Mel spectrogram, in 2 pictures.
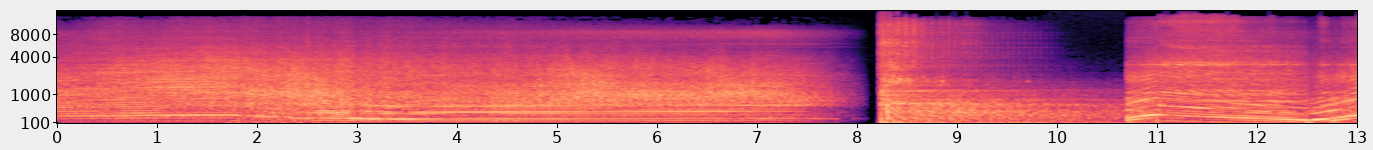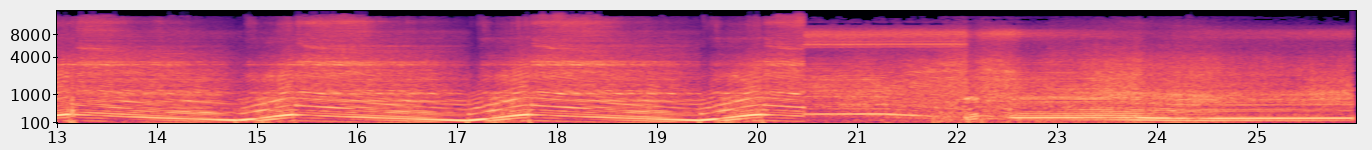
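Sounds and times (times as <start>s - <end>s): car engine revving: 10.0s - 25.9s.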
